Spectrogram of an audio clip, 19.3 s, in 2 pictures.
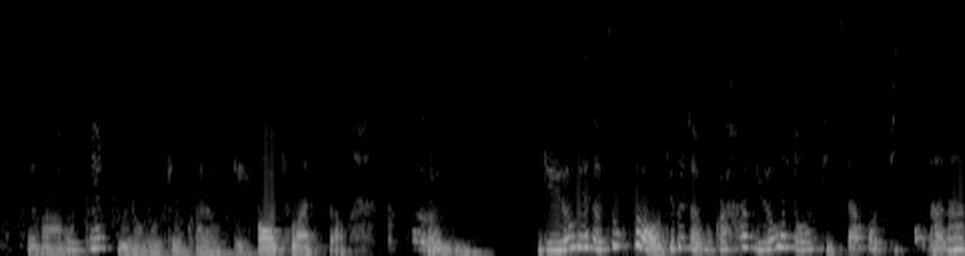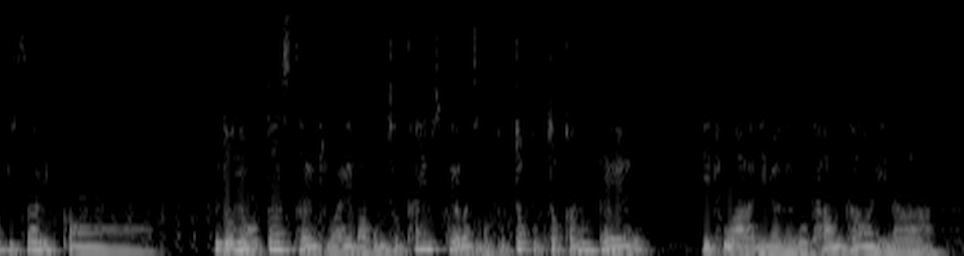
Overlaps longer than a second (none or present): none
